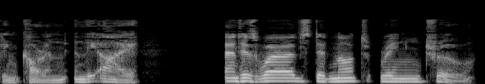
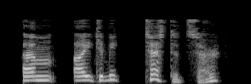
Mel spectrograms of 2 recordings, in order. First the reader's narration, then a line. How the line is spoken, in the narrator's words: Corin asked anxiously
